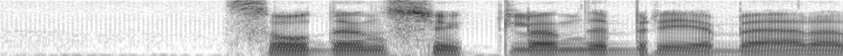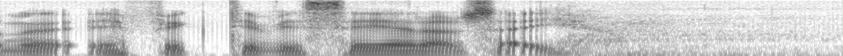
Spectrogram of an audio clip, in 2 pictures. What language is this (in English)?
Swedish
